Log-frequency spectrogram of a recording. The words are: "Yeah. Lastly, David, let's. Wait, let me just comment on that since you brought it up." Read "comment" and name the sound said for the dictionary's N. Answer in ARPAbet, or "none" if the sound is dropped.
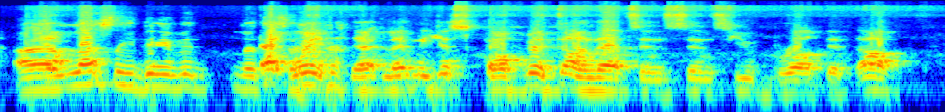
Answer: none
